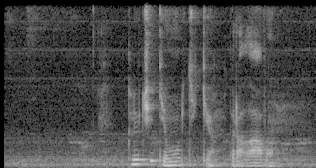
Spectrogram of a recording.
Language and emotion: Russian, neutral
